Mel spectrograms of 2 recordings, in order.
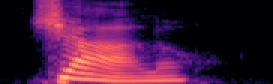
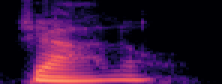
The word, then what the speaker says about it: giallo: Now that I know how to say it, giallo. – Mm-hmm. – Giallo.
